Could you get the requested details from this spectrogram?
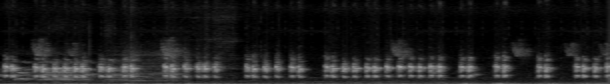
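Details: Yellow-vented bulbul lure song in 'ngebren' style: rapid chattering runs broken by short gaps, mixed with occasional higher, sharper squeaks.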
